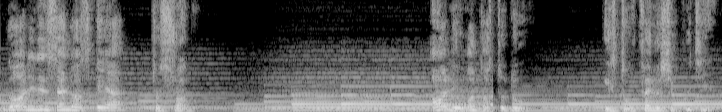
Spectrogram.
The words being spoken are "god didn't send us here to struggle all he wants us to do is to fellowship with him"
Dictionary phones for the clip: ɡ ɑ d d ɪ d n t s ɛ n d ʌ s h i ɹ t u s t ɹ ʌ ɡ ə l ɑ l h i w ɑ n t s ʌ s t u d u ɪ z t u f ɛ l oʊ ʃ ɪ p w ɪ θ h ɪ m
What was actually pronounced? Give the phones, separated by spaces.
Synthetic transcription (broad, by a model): ɡ ɑ d d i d n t s ɛ n d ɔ s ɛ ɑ t u s t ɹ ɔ ɡ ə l ɑ l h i w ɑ n t ɔ s t u d u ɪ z t u f ɛ l oʊ ʃ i p w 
